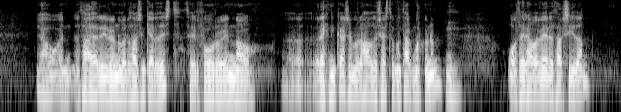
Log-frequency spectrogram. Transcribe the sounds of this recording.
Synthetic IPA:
jaːwɛnθaðɛɾirœnʏvɛːɾʏθasɛmcɛɾðɪst̪θejɾ̥foːwɾʏɪnːaw | rejhkniŋkasɛmvɛɾʏhaːwvðʏɾsjɛst̪ɔknʏmt̪ʰaːkmɔr̥kʏnʏm | ɔɣθejɾhavavɛːɾɪðθaɾ̥siːðan

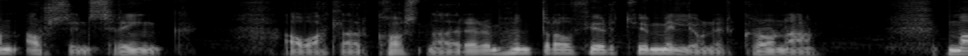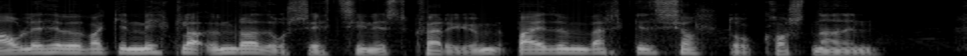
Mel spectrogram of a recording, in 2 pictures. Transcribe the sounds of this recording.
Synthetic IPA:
na̰wɾ̥sɪnsr̥iŋk | a̰ːwaht̪laðʏɾ̥kʰɔst̪naðʏɾɛɾʏmɦʏnt̪ɾaɔfjœːɾʏt̪ʰiʏmɪljownɪɾ̥kʰɾoːna | maːwlɪðhɛvʏɾvaːcɪðmɪhklaʔʏmɾajðɪɔsɪht̪siːnɪst̪kʰvɛɾjʏmpaːjðʏmvɛr̥cɪðsjawl̥t̪ɔɣkʰɔst̪naðɪn

